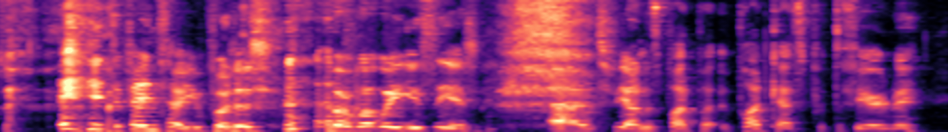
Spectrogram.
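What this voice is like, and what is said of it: Strong Waterford Irish accent. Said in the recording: “My big dirty Waterford accent coming out there.”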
